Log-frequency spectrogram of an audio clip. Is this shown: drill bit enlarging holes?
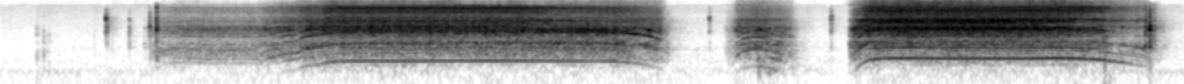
yes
